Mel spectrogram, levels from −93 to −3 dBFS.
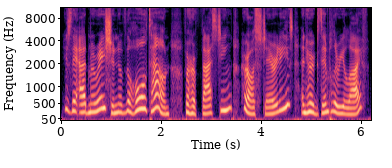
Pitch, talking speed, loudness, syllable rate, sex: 250 Hz, 165 wpm, -16 LUFS, 5.3 syllables/s, female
